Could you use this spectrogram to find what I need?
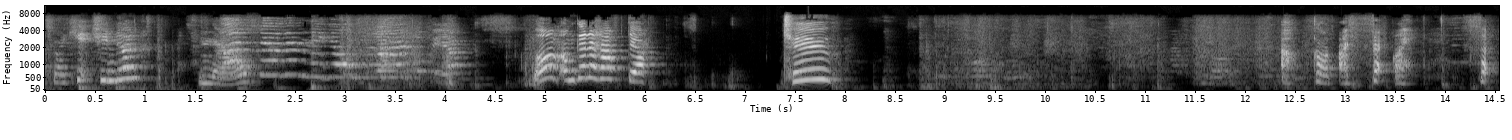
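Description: A young boy talks excitedly close to a microphone.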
